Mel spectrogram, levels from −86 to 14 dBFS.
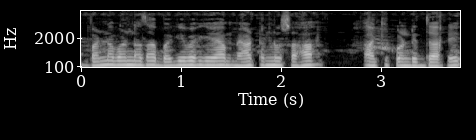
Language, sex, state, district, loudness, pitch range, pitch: Kannada, male, Karnataka, Chamarajanagar, -18 LUFS, 150-165 Hz, 160 Hz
